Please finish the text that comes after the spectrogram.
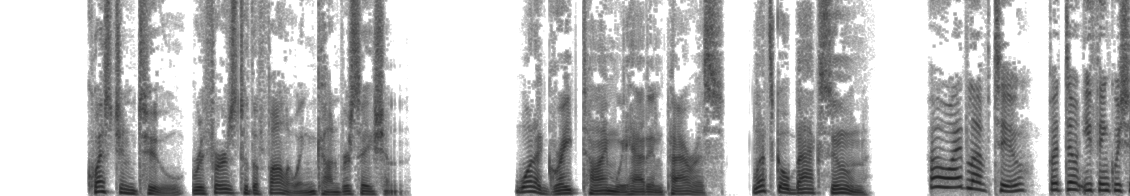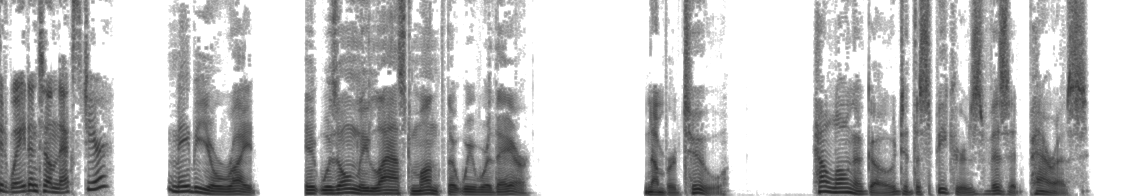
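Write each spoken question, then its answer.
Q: How long ago did the speakers visit Paris?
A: Last month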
